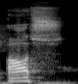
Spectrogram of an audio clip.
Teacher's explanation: حمزہ صاد زبر آس. یہاں صاد جو ہے یہ حروف مستعلیہ میں سے ہے، اس کو پر پڑھیں گے. اور صاد یہ حروف صفیریہ میں سے بھی ہے، اس میں سیٹی کی آواز بھی آئے گی.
